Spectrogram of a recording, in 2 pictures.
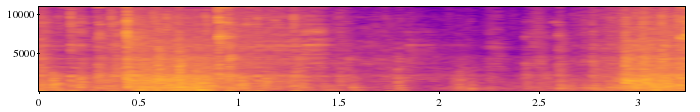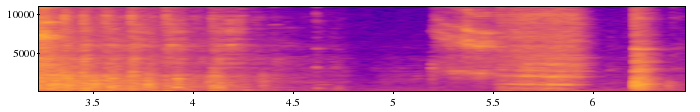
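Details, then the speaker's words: Toro 20789 mower, Briggs & Stratton Intek engine, restarted on starting spray sprayed straight in: catches, runs ragged a second or two, dies each time, as if no fuel reaches the carburetor; it held water and a blocked jet. "Ça fait comme si pas d'essence qui allait au carburateur, donc on va devoir le démonter. Il y a de l'eau. Il y a de l'eau dans le carbu."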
